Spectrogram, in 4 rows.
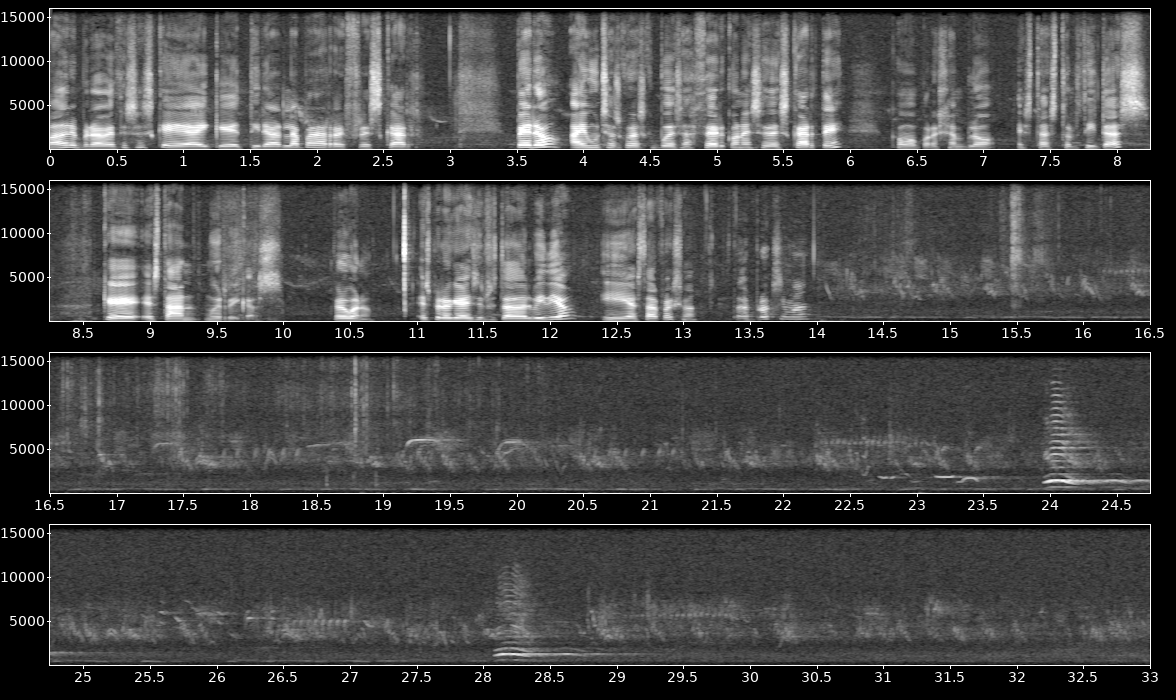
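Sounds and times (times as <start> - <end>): harsh farm bird calls: 0.0 - 33.0
small birds chirping: 0.0 - 33.0.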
